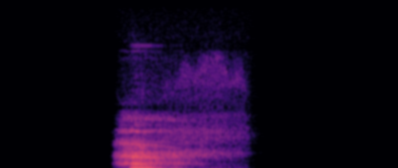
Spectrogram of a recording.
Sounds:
Sigh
